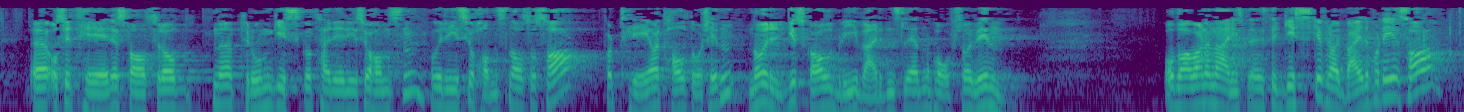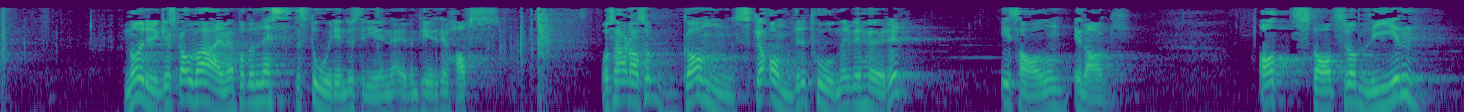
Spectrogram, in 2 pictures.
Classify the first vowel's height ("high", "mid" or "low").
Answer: mid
